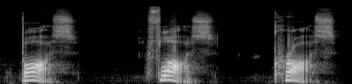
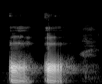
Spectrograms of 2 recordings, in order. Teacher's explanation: These words are all pronounced with the aw sound. The sound is made back here, aw, aw. Not ah in the front, but aw in the back.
